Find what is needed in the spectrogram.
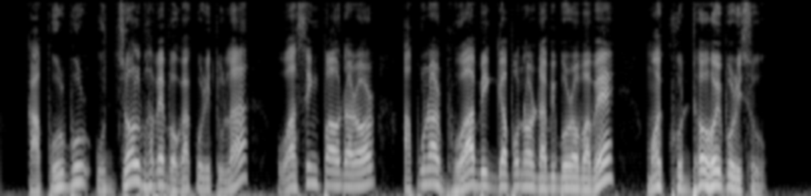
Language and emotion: Assamese, angry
